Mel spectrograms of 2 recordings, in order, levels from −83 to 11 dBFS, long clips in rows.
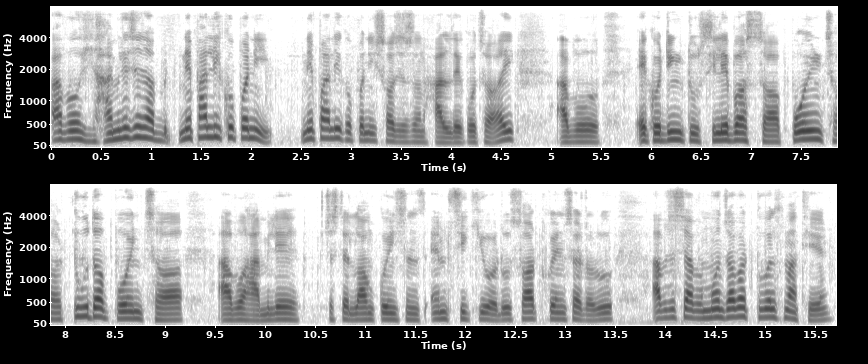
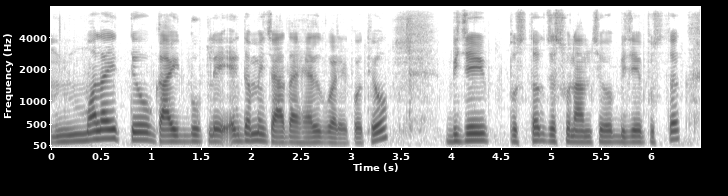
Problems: none marked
